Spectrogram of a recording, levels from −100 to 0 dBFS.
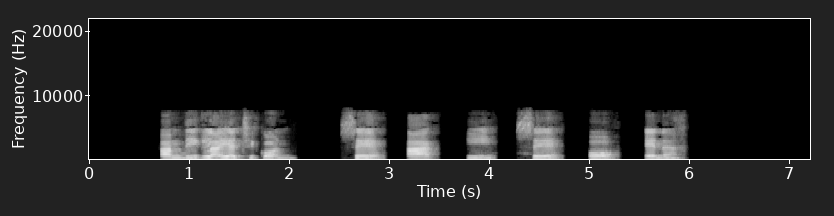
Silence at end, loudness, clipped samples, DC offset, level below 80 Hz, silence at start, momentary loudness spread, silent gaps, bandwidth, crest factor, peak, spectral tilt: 1.3 s; -20 LUFS; under 0.1%; under 0.1%; -70 dBFS; 0.7 s; 16 LU; 2.10-2.51 s, 2.98-3.17 s, 3.51-3.77 s, 4.08-4.26 s, 4.76-4.99 s, 5.33-5.55 s; 7.8 kHz; 22 dB; -2 dBFS; -3.5 dB/octave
